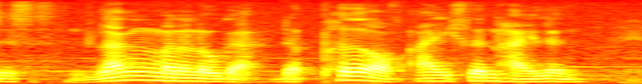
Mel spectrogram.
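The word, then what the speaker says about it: Landmannalaugar: And I know how to pronounce this. Langmanaloga, the Pearl of Iceland Highland.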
